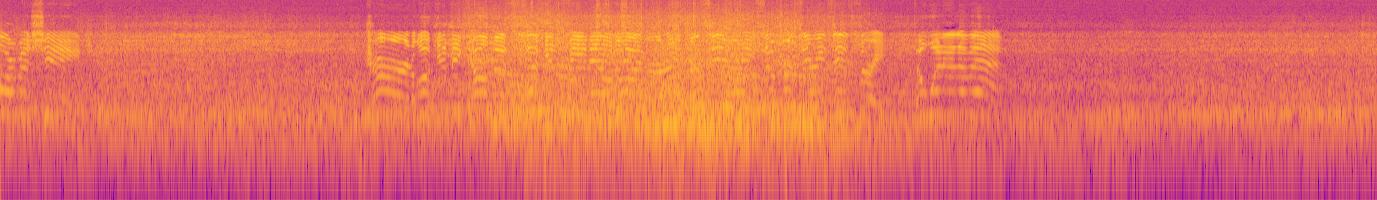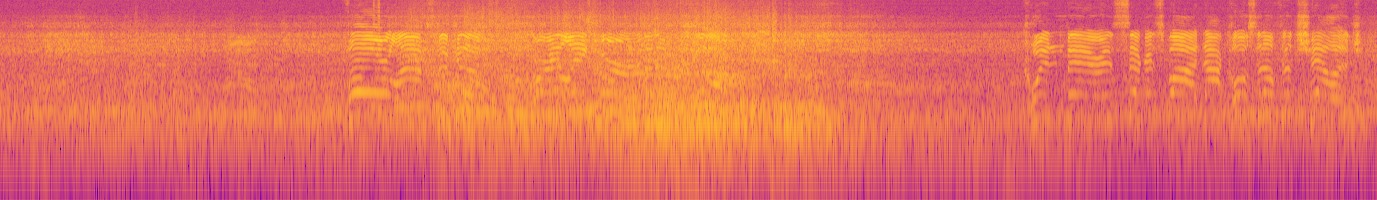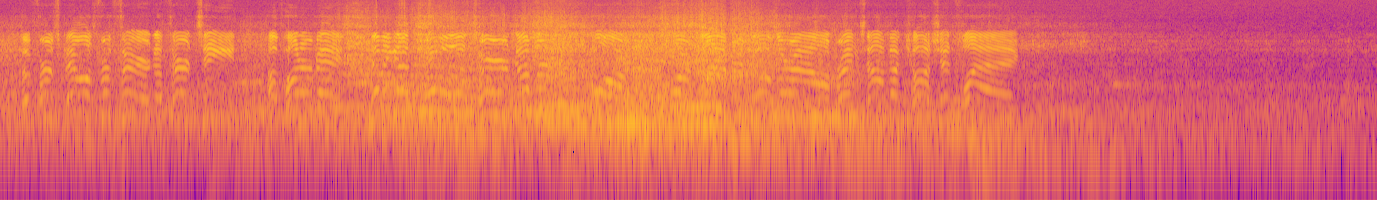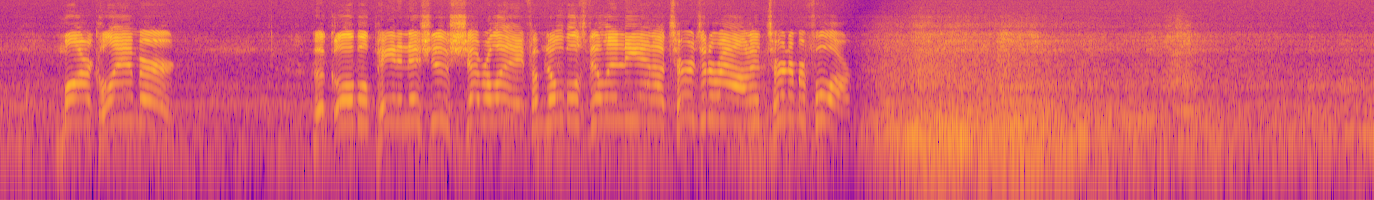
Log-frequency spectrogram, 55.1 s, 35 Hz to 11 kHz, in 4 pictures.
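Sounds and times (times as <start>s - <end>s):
stock cars racing past: 0.0s - 41.4s, 49.8s - 55.0s.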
